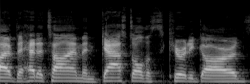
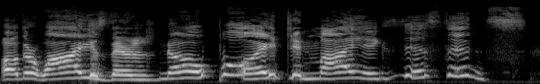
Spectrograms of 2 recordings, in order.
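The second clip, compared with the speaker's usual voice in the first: much higher, slow, stretched-out desperate wail; manic Riddler; 7 semitones higher, much slower than usual. Retold or imitated. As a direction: melodramatic villain begging for his purpose. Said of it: "Riddler's like".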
